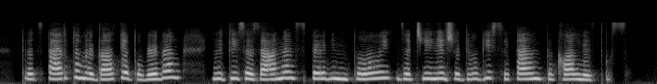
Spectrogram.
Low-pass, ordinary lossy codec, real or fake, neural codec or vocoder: 7.2 kHz; AAC, 64 kbps; fake; codec, 16 kHz, 0.5 kbps, FreqCodec, smaller model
